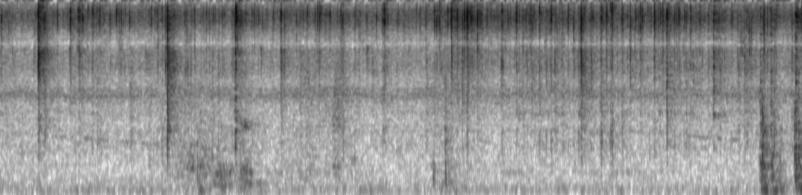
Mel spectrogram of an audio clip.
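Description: Ground beef searing in a pan for crispy tacos gives a steady, fairly quiet sizzle with scattered crackles and a few utensil taps, no one speaking.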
